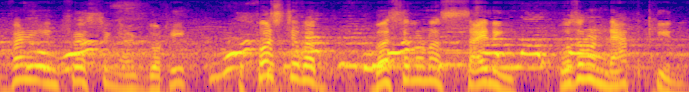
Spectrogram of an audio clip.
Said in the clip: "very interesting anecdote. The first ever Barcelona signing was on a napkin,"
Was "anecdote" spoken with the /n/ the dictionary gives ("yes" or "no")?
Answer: no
